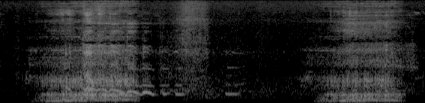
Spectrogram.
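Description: Two rough, rattling snores on inhalation, the first with a wavering, fluttering tone, separated by quiet exhalation. Snoring.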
